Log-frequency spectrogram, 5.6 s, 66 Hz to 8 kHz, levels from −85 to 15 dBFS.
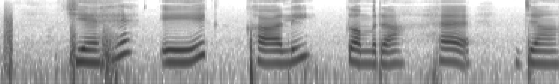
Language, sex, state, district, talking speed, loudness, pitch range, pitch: Hindi, female, Punjab, Fazilka, 65 wpm, -19 LUFS, 220-245 Hz, 230 Hz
